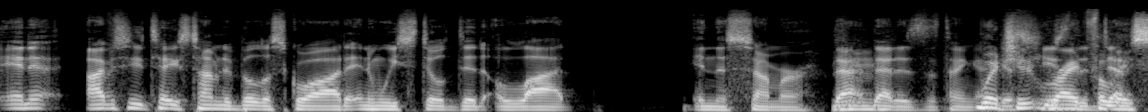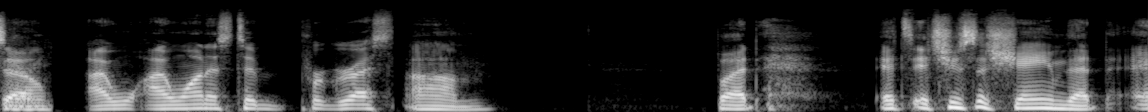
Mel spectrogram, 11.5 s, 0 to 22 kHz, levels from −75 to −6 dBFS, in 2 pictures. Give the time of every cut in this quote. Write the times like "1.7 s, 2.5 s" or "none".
4.2 s, 6.0 s, 7.7 s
